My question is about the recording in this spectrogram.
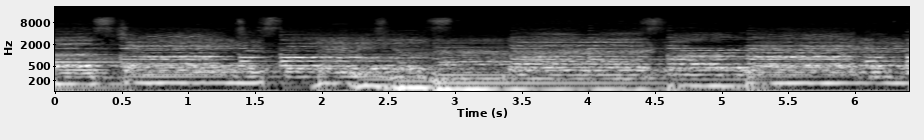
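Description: A choir singing a four-part hymn over sustained low accompaniment notes.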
